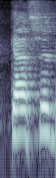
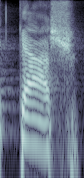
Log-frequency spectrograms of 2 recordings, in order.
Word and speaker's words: cache: cookies clear करते हैं तो लोग इसे बोलते हैं कैसे कैसे बोलते हैं कैशेज एंड कुकीज तो सबसे पहला वर्ड जो अभी यहां पर आपने सीखा है वो है सी ए सी एच ई जिसे बोलते हैं कैश कैश क्लियर कैश आप जो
